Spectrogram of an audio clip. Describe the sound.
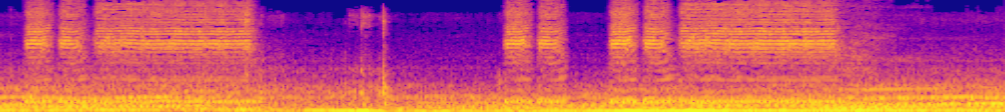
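Car engine rumbling on a road while following a lorry, on the route from Ranchi to Hazaribagh; a steady low drone continues throughout.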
